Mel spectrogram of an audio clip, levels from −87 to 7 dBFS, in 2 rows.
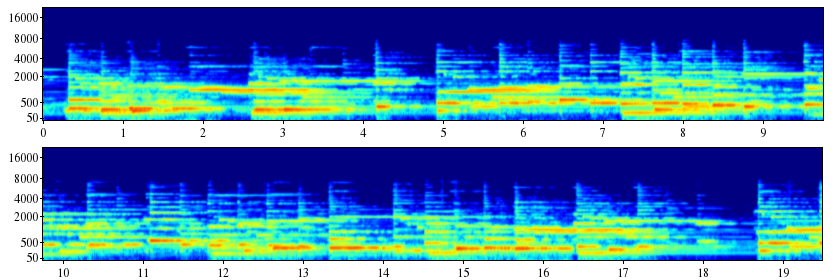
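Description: A speech noise suppressor runs across the whole clip. It treats sustained sound as noise, so levels swing by about 10 dB and the sound pumps. Its cuts on the sound land at 0.0–0.32, 3.6–4.93, 9.13–9.52, 10.54–11.07, 11.69–12.59, 13.1–13.34, 13.99–14.46 and 17.32–18.7 s. Held tones and tails sink, by about 19 dB at worst in the first, second and last spans.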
